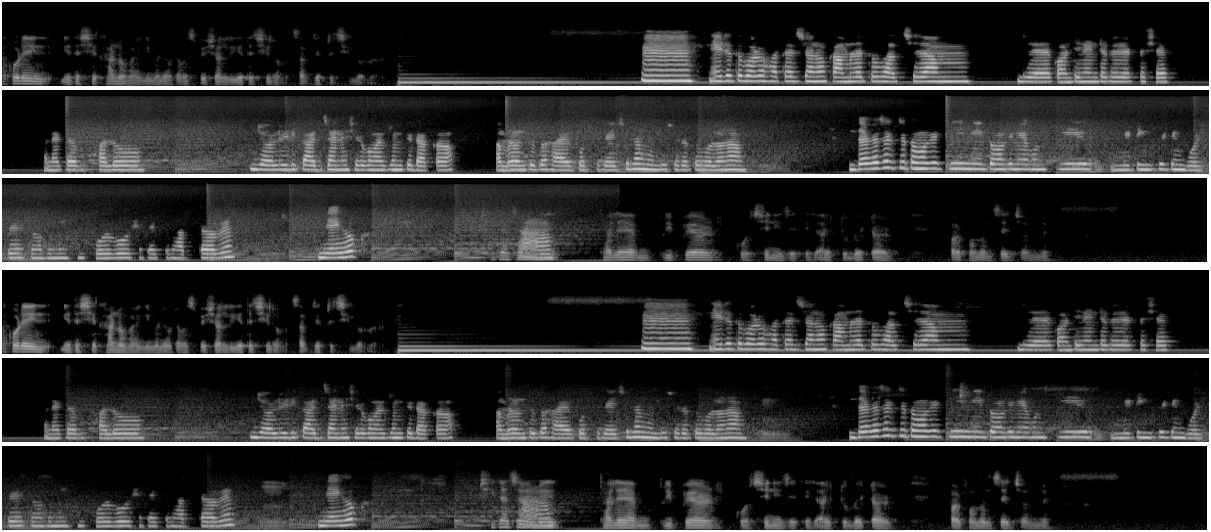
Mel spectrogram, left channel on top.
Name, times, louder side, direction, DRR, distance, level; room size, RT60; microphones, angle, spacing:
voice 1, 0.0-3.7 5.5-6.4 19.6-20.0 21.6-22.0 26.7-27.1 28.2-28.6 28.9-29.7 30.1-33.4 33.6-35.3, right 4 dB, 35° right, 0.4 m, -35 dB
sound 1, 3.9-15.8, right 4 dB, 60° right, 2.5 m, -36 dB
voice 2, 6.4-9.7 10.2-11.7 12.5-13.5 14.5-16.6 17.0-19.5 20.5-26.5 27.3-27.8 29.3-29.7, left 3 dB, 30° left, 0.6 m, -22 dB
sound 2, 12.7-21.2 21.5-30.3, left 6 dB, 65° left, 0.7 m, -38 dB
6.5 x 5.6 x 5.5 m
head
